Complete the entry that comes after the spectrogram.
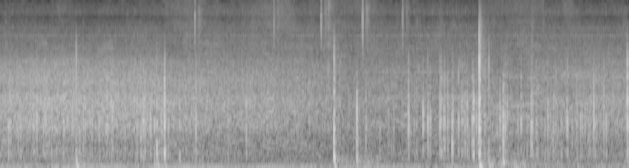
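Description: Aerial firework shells bursting in the sky: a string of sharp bangs, the loudest about five seconds in, with smaller crackles between them over a steady low rumble.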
